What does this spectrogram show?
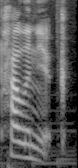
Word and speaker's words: Palahniuk: this how do you say his name Chuck Palahniuk and adapted for the screen by Jim mules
